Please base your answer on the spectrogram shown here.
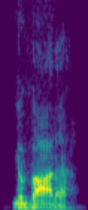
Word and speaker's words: Nevada: Sean, I do want to fight you on the pronunciation of Nevada. Oh, shit. Nevada.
